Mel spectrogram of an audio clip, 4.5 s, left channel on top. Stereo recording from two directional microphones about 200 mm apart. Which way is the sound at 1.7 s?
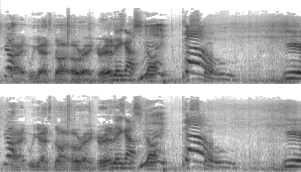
5° right (ahead or behind).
